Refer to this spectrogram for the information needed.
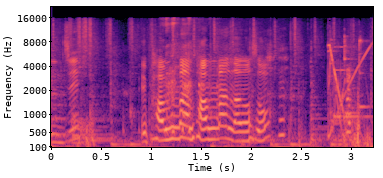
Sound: teehee

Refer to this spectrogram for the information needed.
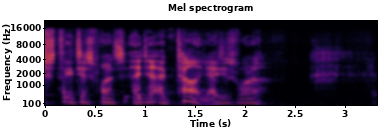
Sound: breathes deeply

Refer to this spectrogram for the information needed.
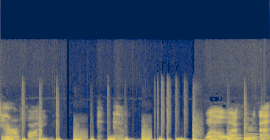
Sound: ahem

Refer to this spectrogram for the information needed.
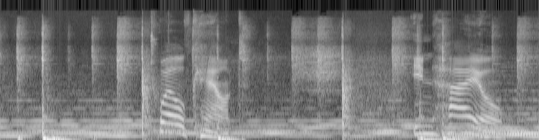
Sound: voiceover

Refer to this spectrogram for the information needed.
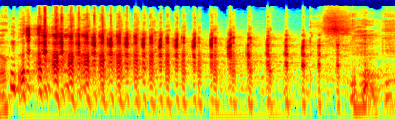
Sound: embarrassed Laughter

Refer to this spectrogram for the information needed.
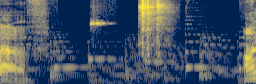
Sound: camera shutter sounds

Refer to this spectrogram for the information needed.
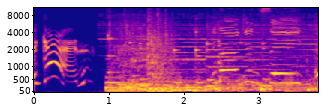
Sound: siren blaring

